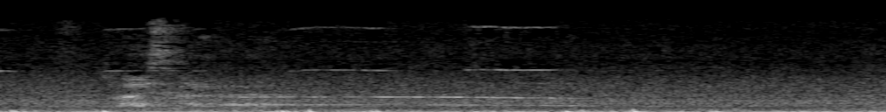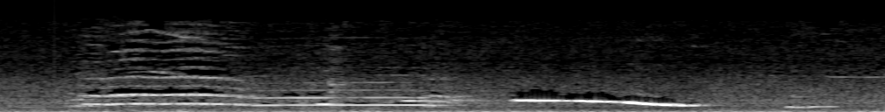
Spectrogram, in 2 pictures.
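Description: A dog gives long, drawn-out howls that end in a falling, rooster-like crow.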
